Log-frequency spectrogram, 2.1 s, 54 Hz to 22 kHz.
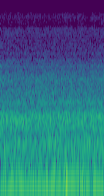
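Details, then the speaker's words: Carrier furnace control board HK42FZ011 after repair of relays burnt out by overheating from a clogged filter; relay clicks, then low steady air rush and even fan drone with no rubbing, squeal or rattle; blower running normally. "I heard the relay click and now I hear the fan blowing all right that looks like a winner everything is operating the way it should"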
